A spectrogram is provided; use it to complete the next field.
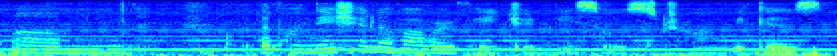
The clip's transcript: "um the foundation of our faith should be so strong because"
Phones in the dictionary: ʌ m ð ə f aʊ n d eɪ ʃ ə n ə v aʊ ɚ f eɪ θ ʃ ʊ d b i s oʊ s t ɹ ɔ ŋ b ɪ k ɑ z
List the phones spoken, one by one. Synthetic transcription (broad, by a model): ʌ m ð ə f aʊ n d eɪ ʃ ə n ə v aʊ ɚ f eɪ t ʃ ʊ d b i s oʊ s t ɹ ɔ ŋ b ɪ k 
